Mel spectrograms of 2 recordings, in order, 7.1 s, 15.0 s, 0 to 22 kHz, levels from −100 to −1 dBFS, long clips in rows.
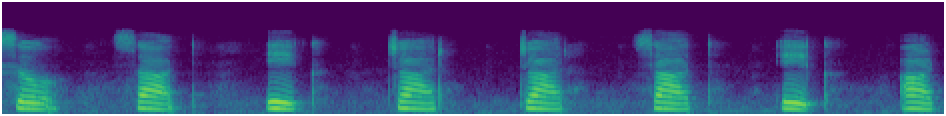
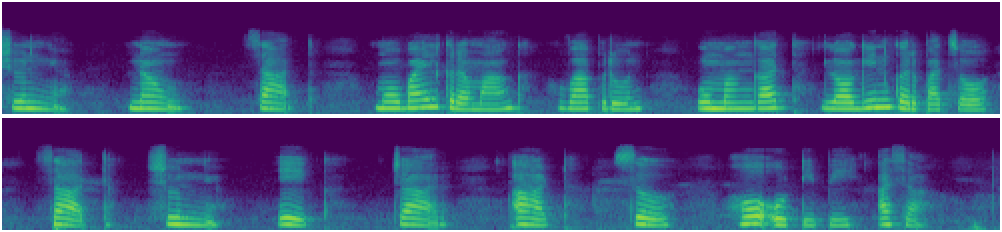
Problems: background sounds at intervals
